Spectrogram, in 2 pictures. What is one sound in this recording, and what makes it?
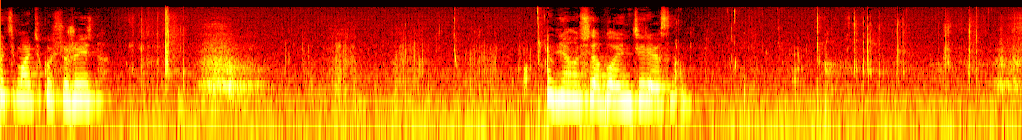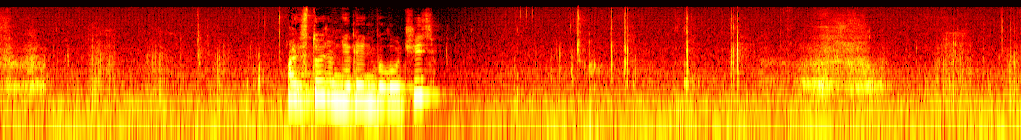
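A young woman chews and bites juicy pomegranate seeds close to a microphone.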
